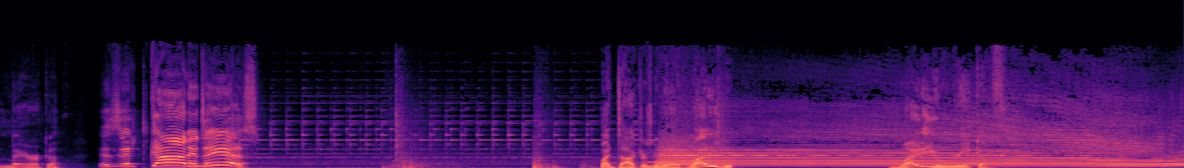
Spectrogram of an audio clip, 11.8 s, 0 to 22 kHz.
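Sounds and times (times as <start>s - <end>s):
speech: 0.0s - 2.8s, 6.0s - 7.4s, 8.9s - 10.0s
train rolling past on rails: 2.4s - 11.8s.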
